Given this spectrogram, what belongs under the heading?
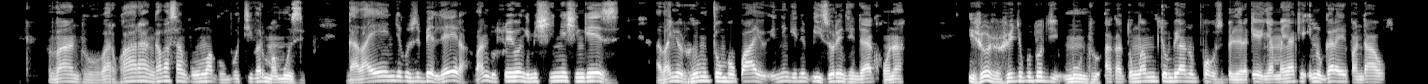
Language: Ndau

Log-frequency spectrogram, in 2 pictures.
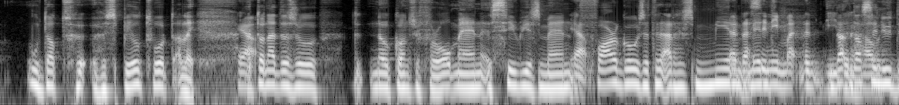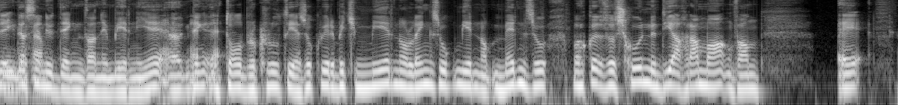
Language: Dutch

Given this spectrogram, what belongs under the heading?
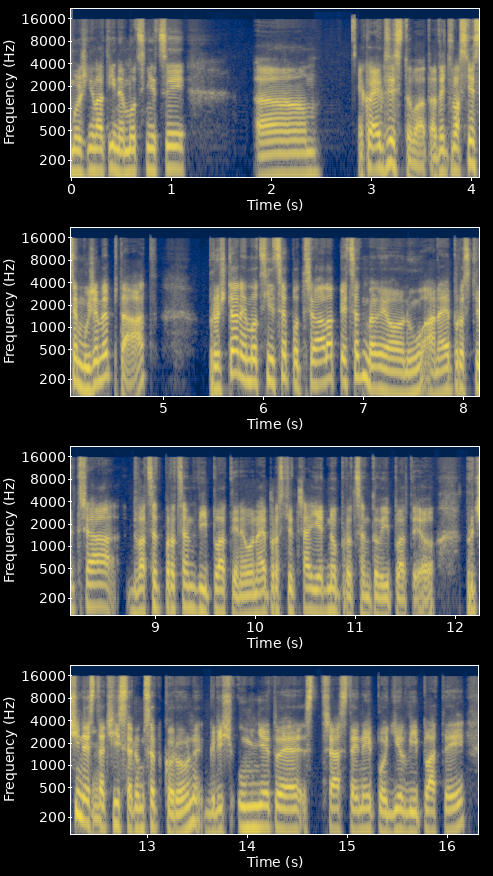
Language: Czech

